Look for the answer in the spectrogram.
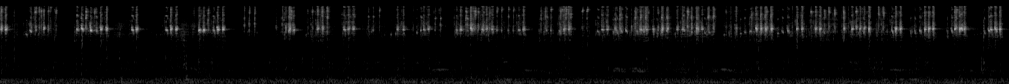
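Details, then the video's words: Crickets chirping live, high buzzy trills broken into short bursts of varying length, overlapping calls forming a near-continuous shrill chorus over soft background noise. "Live Crickets 60min "Natural Sound""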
